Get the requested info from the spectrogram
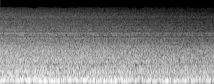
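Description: The noisy, rushing tail of an animated logo ident's sound effect, slowly dying away.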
